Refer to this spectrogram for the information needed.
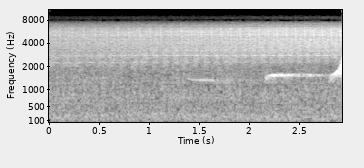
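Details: Captive male Northern Bobwhite calling from his pen in the morning after overnight rain: a faint whistled note, then a longer clear whistle swinging sharply upward, over steady hiss with frogs, cicadas and roosters around.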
